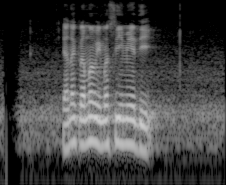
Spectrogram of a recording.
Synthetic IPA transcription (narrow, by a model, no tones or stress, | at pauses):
jɐnɐkɾɐmɐʋimɐsiːmeːd̪i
